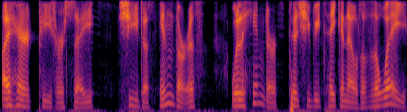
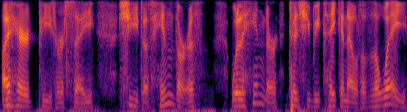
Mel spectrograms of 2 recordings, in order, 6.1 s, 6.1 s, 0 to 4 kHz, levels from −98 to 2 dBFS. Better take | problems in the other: second | noise reduction (neural separator model SepFormer WHAM!)

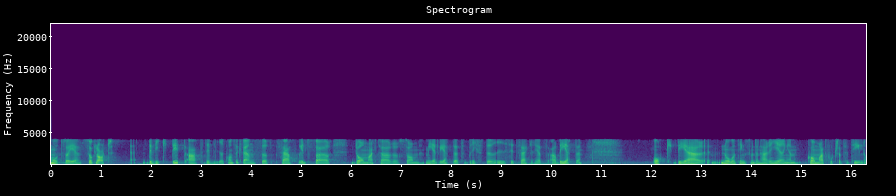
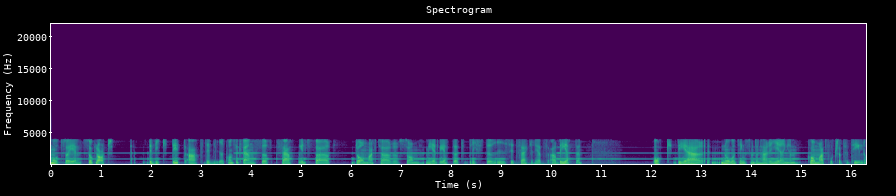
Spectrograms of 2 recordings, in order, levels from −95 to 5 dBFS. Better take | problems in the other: first | noise reduction (neural mask model RNNoise)

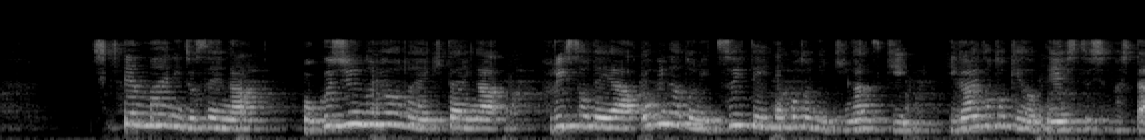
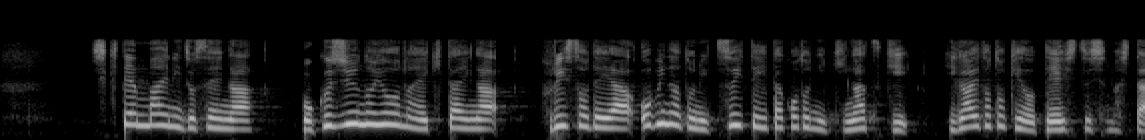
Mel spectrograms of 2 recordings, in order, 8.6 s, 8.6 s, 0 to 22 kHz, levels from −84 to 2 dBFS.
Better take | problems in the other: second | noise reduction (neural separator model SepFormer DNS4)

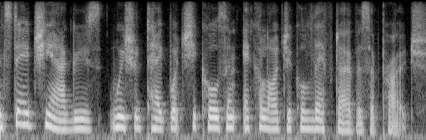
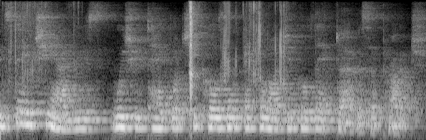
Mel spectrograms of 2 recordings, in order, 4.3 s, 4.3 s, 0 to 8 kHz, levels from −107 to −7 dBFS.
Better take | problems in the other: first | background sound (Splash, splatter); 13 dB below the speech // room echo; dies away in 0.7 s

